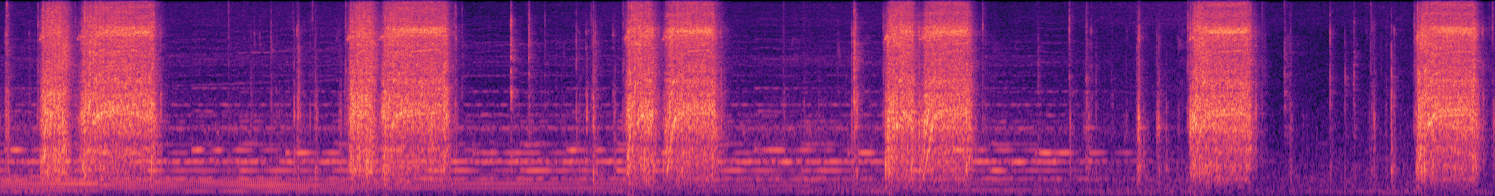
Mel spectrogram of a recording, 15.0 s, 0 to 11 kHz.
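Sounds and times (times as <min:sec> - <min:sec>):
background music: 0:00.0 - 0:11.6.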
